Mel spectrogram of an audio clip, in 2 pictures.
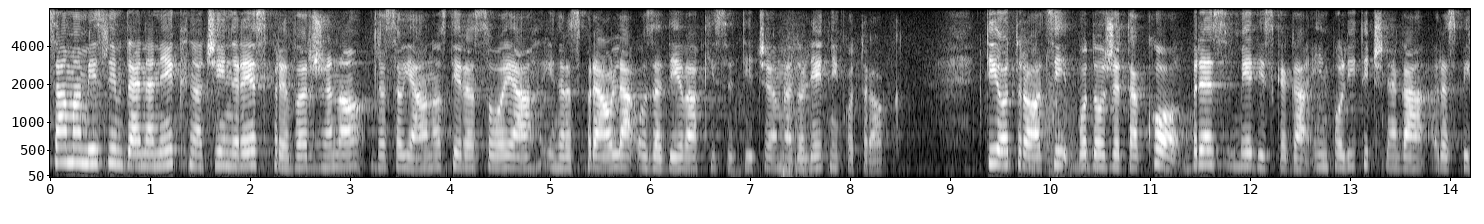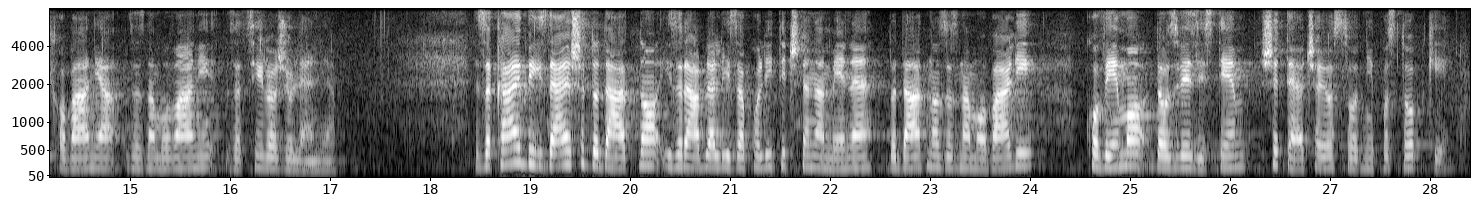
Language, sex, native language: Slovenian, female, Slovenian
